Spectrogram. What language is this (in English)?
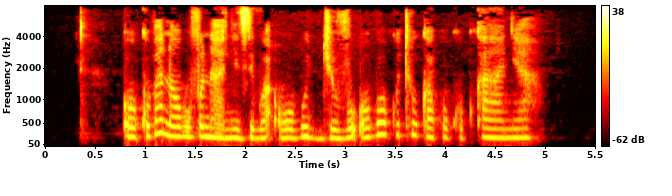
Ganda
